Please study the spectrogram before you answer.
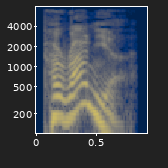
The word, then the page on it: pirana: British English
